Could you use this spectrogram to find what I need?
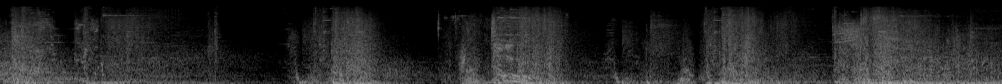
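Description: Game spells crackle and burst in quick, sudden blasts.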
